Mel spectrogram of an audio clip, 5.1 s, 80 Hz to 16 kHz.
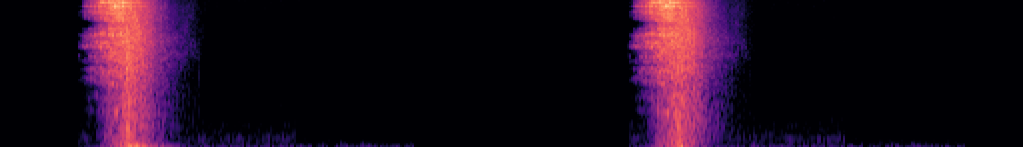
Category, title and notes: Sound effects > Objects / House appliances
tmnt2012 rwby or DMC inspired sword swing w heavy woosh and Scrape 06052025
custom tmnt 2012, rwby, and dmc3 inspired heavy sword swing whoosh w scrape sound.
